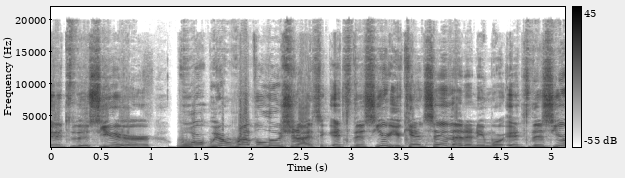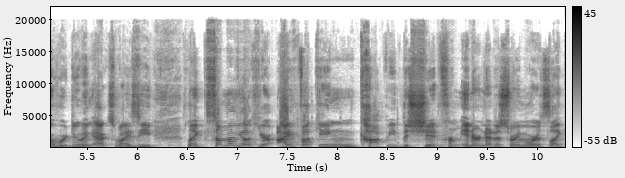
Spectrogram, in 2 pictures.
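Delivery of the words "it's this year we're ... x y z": mocking, dim-witted dumbass voice. Mocking someone who keeps saying it's this year: imitating a dumbass mockingly. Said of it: "some dumbass saying".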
